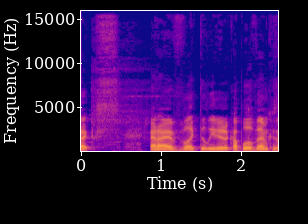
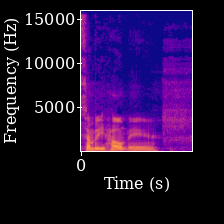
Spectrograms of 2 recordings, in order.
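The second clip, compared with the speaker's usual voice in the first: mock-ironic tone, pitched lower; 5 semitones lower than usual. Imitating Iris rubbing in a win: imitating Iris's ironic plea. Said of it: "being ironic".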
